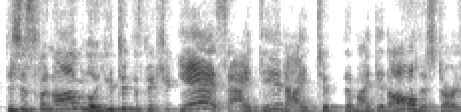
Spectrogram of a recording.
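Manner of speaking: high, thrilled back-and-forth; retold excitement. Fan and photographer marvel over her picture, high retold excitement.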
